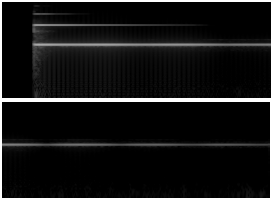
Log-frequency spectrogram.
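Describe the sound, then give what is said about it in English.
A single meditation bell is struck once to end a meditation practice, its clear bright tone ringing out and slowly fading over several seconds with a gentle wavering shimmer, heard alone in silence. “And I'm inviting the bell to end this practice.”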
